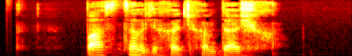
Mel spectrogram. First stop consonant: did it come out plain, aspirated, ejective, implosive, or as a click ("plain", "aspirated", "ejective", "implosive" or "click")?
ejective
